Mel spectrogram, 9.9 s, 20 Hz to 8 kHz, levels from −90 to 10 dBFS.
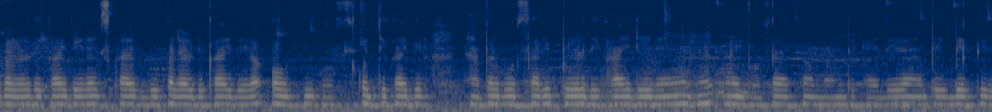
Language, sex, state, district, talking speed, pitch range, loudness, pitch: Hindi, female, Maharashtra, Sindhudurg, 255 wpm, 160-165 Hz, -44 LUFS, 165 Hz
